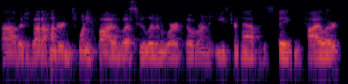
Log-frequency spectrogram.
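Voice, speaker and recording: A man from Texas presenting his oil company on a webinar, steady and full of fillers, over a video call. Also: deep voice, fast talker. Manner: steady, filler-heavy explaining. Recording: dull lo-fi video call audio.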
